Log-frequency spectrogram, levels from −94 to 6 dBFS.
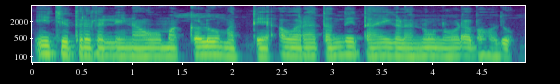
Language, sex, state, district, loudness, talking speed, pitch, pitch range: Kannada, male, Karnataka, Bangalore, -17 LUFS, 110 wpm, 110 Hz, 110-115 Hz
